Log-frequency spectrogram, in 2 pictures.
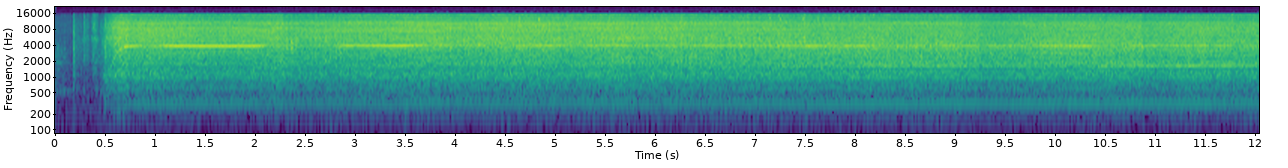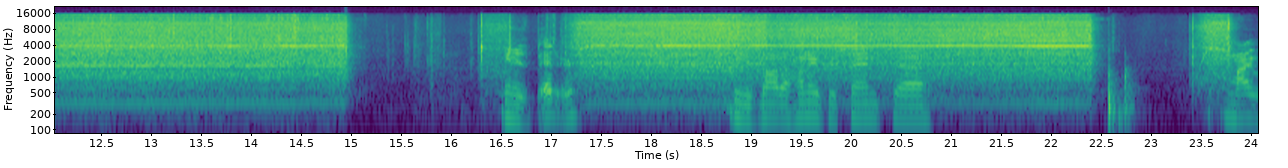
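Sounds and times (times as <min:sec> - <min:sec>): power drill whining: 0:00.0 - 0:15.2, 0:16.2 - 0:22.6, 0:23.3 - 0:24.0.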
